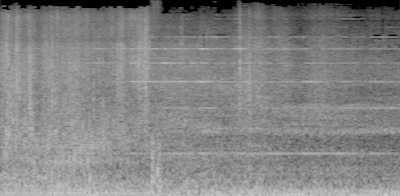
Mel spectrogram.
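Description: Jeep Grand Cherokee's engine running, a steady low rumble with a faint steady whine above it.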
